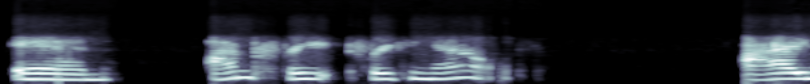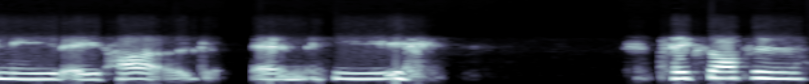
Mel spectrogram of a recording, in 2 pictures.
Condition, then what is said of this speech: Stuttering. You need to not cry when you are about to speak, because when you cry, you have a tendency to stutter more, and it's going to be hard.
